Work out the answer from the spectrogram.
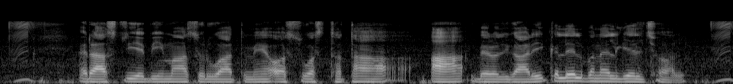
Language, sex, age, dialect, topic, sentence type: Maithili, male, 18-24, Southern/Standard, banking, statement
